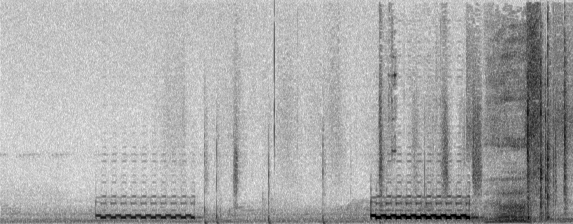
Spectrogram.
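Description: A telephone rings in short electronic trills.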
